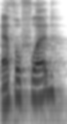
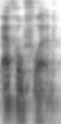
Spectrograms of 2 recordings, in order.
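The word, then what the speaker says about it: Æthelflæd: people ask me how the crap do you pronounce this name uh it's actually not too bad so it's ethyl fled um the ae is a sound so it's ethyl fled and ethelfled is it's kind of curious that they turned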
